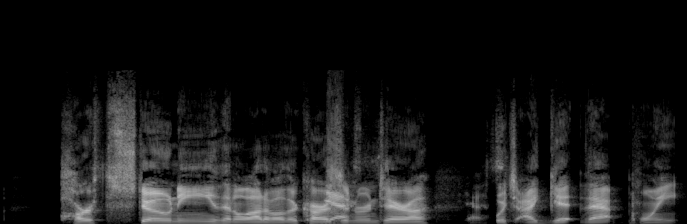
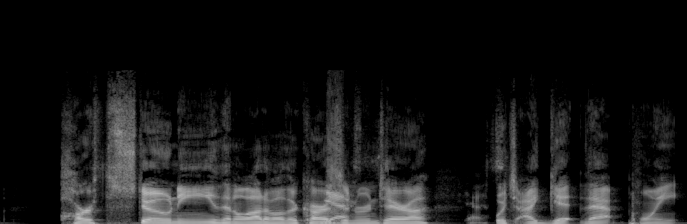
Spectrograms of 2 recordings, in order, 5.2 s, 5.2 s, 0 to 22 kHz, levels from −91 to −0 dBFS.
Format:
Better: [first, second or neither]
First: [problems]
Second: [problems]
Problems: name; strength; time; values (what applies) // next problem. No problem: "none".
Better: second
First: thin; very; fading below 600 Hz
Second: none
